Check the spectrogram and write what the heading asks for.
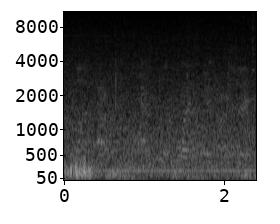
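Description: Wind buffeting the microphone for the first moment, then a steady low hum under faint distant voices.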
